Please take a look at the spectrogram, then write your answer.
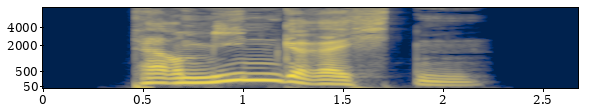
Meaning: inflection of termingerecht: 1. strong genitive masculine/neuter singular 2. weak/mixed genitive/dative all-gender singular 3. strong/weak/mixed accusative masculine singular 4. strong dative plural
- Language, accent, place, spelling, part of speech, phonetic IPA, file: German, Germany, Berlin, termingerechten, adjective, [tɛʁˈmiːnɡəˌʁɛçtn̩], De-termingerechten.ogg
